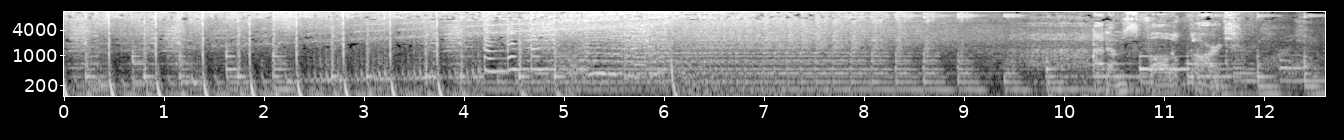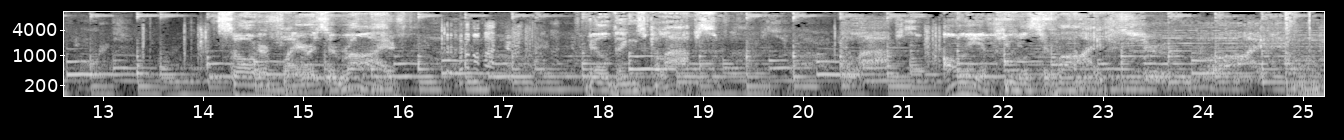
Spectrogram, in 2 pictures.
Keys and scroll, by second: 4.5 KP_Add, 5.3 Down, 10.0 Down, 13.3 Delete, 17.2 F3, 24.5 ctrl+r.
